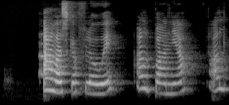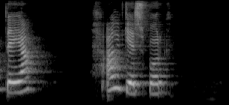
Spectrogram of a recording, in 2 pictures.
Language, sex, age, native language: Icelandic, female, 18-19, Icelandic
